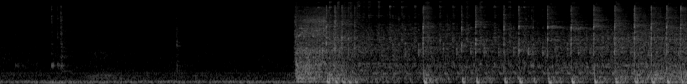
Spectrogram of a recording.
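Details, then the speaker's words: 1982 Craftsman 4 HP snow blower with Tecumseh engine, after fuel line replacement and sitting for years: fires suddenly and settles into a steady, even single-cylinder putter with no misses; runs smoothly, like new. "I'm impressed this thing is running just like new"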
